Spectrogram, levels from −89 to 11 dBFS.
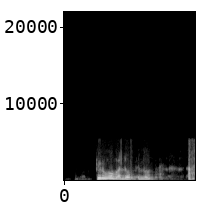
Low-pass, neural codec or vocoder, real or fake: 5.4 kHz; codec, 24 kHz, 3 kbps, HILCodec; fake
